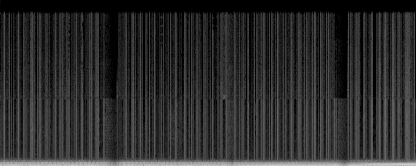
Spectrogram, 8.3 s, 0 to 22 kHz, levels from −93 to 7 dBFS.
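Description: A steady buzz near 43 Hz runs through the whole clip, rising and falling with the sound's level. This is a filter restarted on every block. Its state is cleared each time, so each block opens with a small transient. The rate fits a 1024-sample block.

From 2.10 to 2.42 s, 4.53 to 4.68 s and 6.75 to 6.99 s, the sound turns smeared and phasey. These are AAC frame losses with concealment. The decoder rebuilt gaps of 213, 128 and 171 ms from the last good spectrum.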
